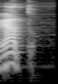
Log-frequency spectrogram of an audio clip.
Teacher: en contraposición al oclusivo velar sordo nos encontramos con el oclusivo velar sonoro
